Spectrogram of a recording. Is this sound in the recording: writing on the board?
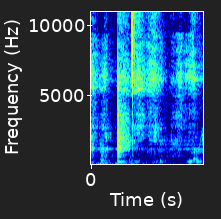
yes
